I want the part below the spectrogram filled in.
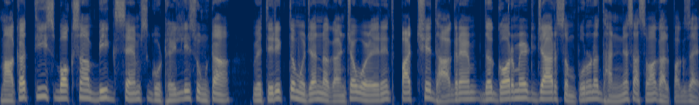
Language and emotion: Goan Konkani, neutral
